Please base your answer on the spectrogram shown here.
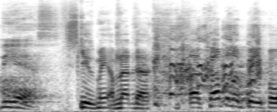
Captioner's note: group laughs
